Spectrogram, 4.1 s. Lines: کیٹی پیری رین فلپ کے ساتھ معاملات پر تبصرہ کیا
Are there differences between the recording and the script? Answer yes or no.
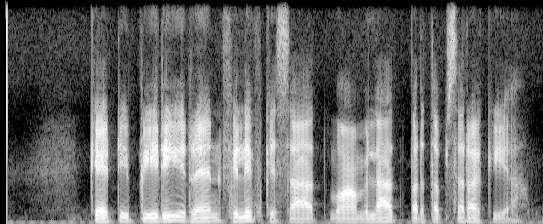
no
